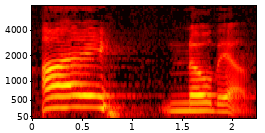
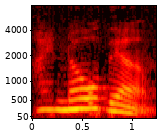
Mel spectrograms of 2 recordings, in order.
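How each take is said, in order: First: I stretched long and loud, then a slow "know them"; slow, weighty stress on "I"; drawn-out emphasis. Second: Said in the usual way. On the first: Shown as a demonstration. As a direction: linger heavily on "I" before finishing "know them". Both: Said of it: "say it with me".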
